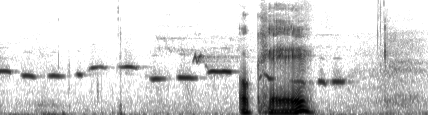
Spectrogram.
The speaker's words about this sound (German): Du hörst ein Pfeifen im Hintergrund, äh, das dich darauf hinweist, dass du dich beeilen musst.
